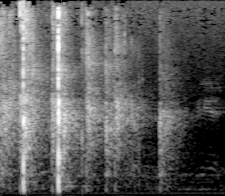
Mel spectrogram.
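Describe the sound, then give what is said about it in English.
A few scattered hand claps from an audience: two sharp, prominent claps followed by a couple of softer ones, tapering off quickly rather than building into sustained applause. “We only had two ever, but that's worth applauding, that the government's only recognizing two.”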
